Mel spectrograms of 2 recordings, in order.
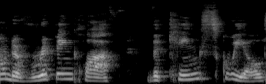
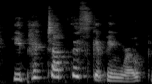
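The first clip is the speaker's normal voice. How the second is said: usual speaking voice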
